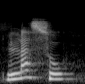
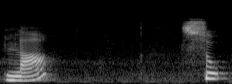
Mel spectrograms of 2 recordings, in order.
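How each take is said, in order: First: Said in the usual way. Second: "La. So." as two separate beats, long pause between; split into syllables. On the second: Shown as a demonstration. Teacher breaking the word up for pupils, "La. So." syllable by syllable. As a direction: isolate "La", wait, then "So". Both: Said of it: "On enlève la première syllabe".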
